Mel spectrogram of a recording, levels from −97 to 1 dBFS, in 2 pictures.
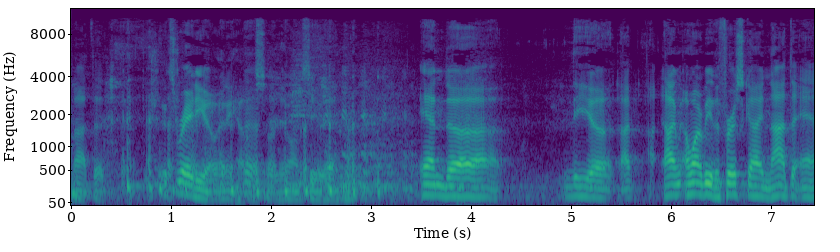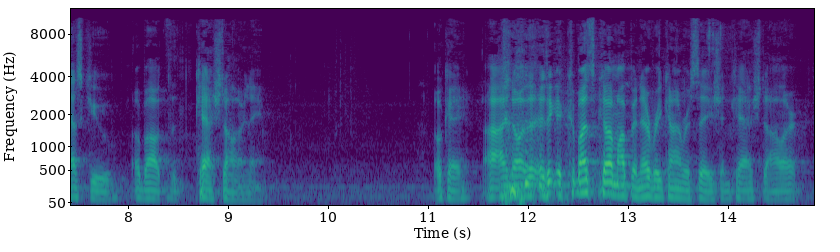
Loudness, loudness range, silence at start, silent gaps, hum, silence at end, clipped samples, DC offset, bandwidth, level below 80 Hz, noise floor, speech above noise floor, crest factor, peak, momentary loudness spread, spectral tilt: -39 LUFS; 9 LU; 0 s; none; none; 0.15 s; under 0.1%; under 0.1%; 11 kHz; -70 dBFS; -68 dBFS; 29 dB; 22 dB; -18 dBFS; 15 LU; -5.5 dB/octave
